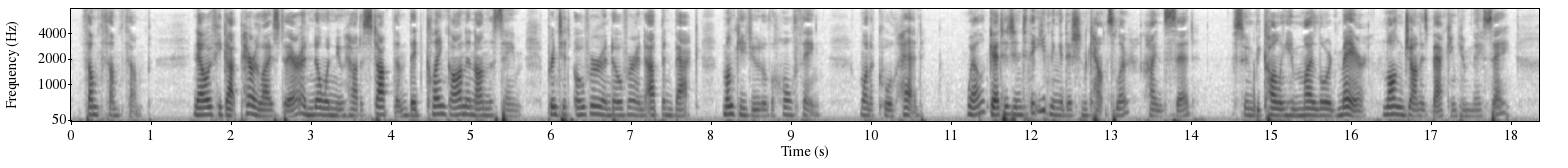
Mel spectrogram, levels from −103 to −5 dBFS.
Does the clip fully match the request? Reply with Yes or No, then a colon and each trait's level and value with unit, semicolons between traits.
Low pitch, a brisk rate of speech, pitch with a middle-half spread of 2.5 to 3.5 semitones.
No: medium, 180 Hz; fast, 215 wpm; average, 3.0 semitones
